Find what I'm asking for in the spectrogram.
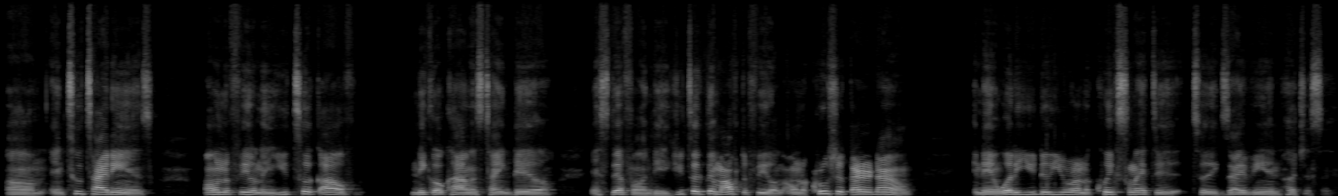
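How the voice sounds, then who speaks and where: A man with a Texan accent co-hosts a casual sports podcast in a fairly high voice. He talks in an animated way, laughs easily and cuts in to read out listener comments. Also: normal speed. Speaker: podcast co-host.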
